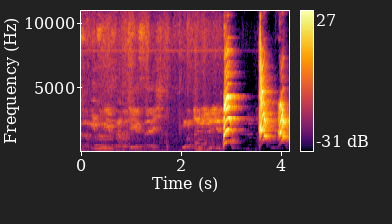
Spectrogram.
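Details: Puppies barking: after a few seconds of low murmuring background sound, three sharp, high barks burst out in quick succession near the end.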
